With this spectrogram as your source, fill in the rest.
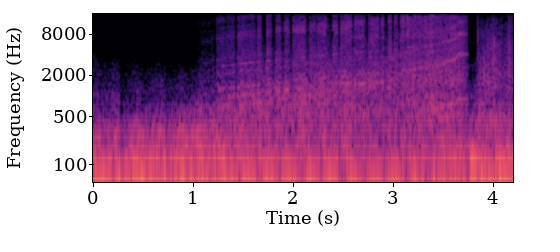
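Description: A bullet whooshes through the air.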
